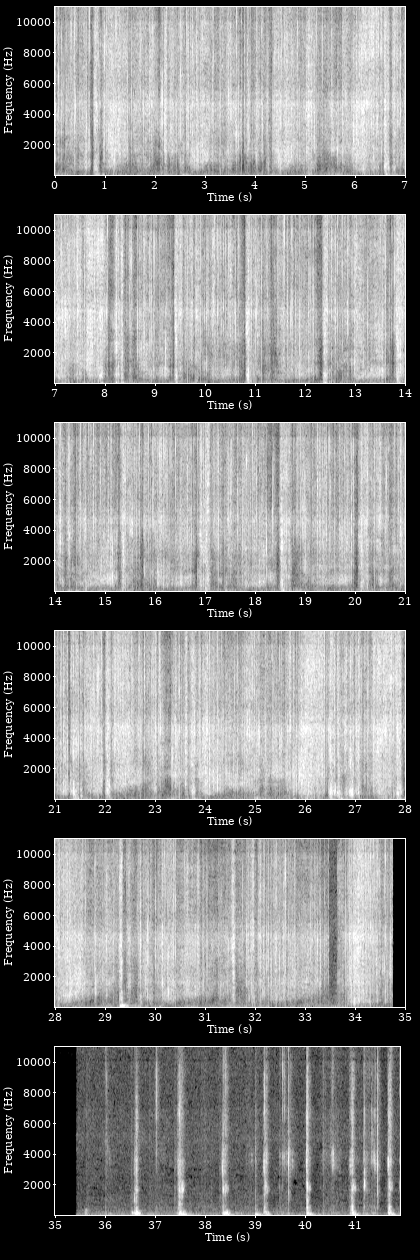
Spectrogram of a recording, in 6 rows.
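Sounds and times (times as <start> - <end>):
slime crackling and popping: 0.0 - 34.8, 39.1 - 41.9.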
